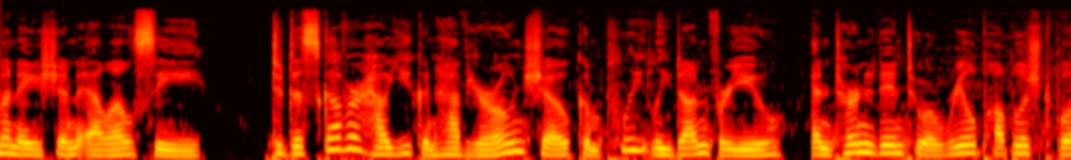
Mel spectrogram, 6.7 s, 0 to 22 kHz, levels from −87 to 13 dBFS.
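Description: Overdone noise removal runs through the whole speech clip. A noise reduction stage was set too strong. It pulls individual frequency bands down whenever they sit near its noise estimate. Quiet parts of the speech vanish with them. The background breaks into twinkling, warbling specks.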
